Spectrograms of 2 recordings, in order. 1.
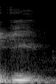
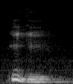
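Это произносится резко, как твёрдый приказ. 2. Это произносится мягко, как нежное пожелание. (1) "То есть повелительное наклонение" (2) "Типа, было бы хорошо, чтобы ты, засранец, наконец пошел. Это сослагательное наклонение"

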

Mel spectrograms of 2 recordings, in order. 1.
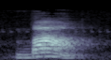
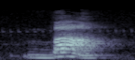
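b는 숨을 조금만 내쉬며 터뜨려요. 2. b는 숨을 조금만 내쉬며 터뜨려요.

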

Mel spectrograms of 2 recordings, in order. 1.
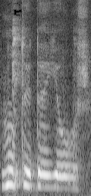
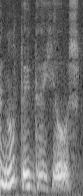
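Фраза звучит раздражённо и с досадой. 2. Фраза звучит удивлённо и с восхищением. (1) "Там можно и другие слова говорить, но на камеру я не могу их сказать" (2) "Те же самые слова, сказанные с другой интонацией"

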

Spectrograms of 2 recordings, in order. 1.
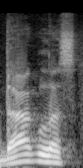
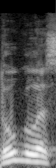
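Имя произносится по-английски. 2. Имя произносится по традиционной русской манере. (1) "сейчас на английский манер многие говорят Даглас" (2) "она произносилась как Дуглас"

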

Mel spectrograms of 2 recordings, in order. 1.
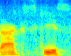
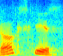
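В первом слоге гласный а. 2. В первом слоге гласный о. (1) "а Ракскиз" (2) "не Рокскиз"

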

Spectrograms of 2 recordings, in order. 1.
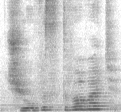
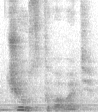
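Перший звук v вимовляється. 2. Перший звук v не вимовляється. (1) "Spelling чувствовать" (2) "pronunciation чувствовать"

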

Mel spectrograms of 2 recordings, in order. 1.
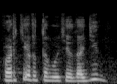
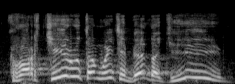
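Реплика произнесена просто, без всякой игры. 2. Реплика произнесена аффектированно, манерно. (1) "Просто так скажи" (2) "вот так вот, знаешь, когда говорят"

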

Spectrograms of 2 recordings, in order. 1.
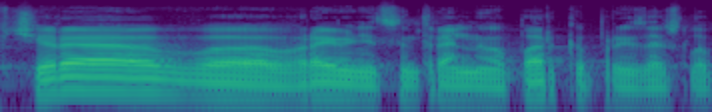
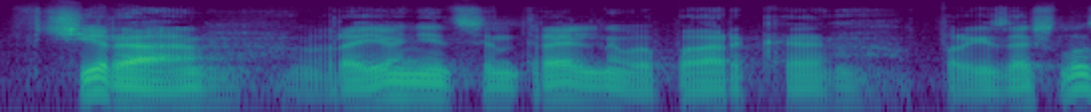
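Предложение читают очень быстро. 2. Предложение читают медленнее. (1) "Очень быстро" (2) "Да зачем так быстро? ... Вот так хорошо"

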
